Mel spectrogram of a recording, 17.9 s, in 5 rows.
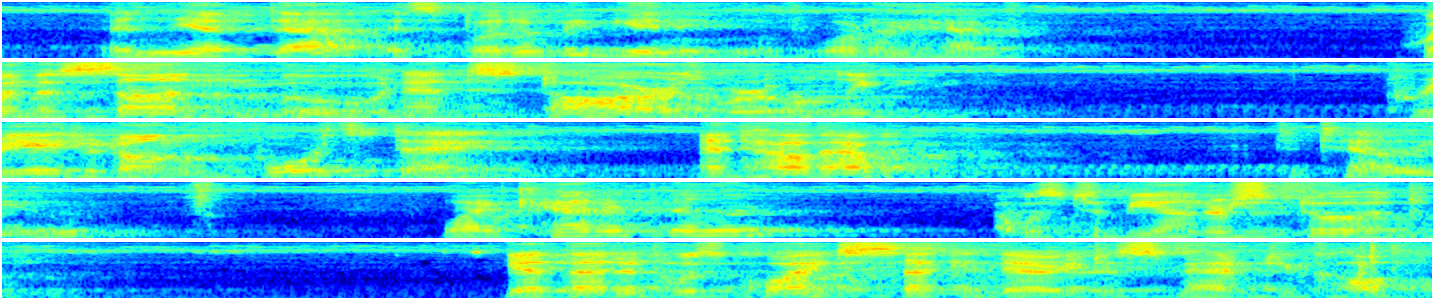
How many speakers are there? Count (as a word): two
